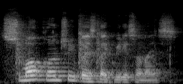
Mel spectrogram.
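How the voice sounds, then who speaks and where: A man's voice: mid-range voice, very animated, brisk, roomy sound, slight background noise. A young man from Sierra Leone chatting casually as a YouTube reactor, rambling and leaning on "like" and "you know".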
